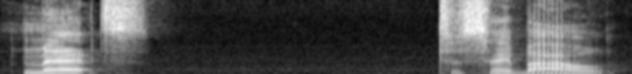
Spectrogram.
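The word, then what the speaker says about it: מַצֵּבָה: Pronounced something like mats to say bow. Mats to say bow. Something like that.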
